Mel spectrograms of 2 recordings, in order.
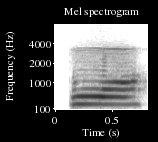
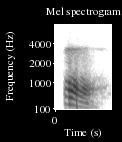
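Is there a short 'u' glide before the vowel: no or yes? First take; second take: yes; no. First: A short u glide comes before the o. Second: The vowel is a plain o with no glide. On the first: The speaker calls it right. "Tapi bacanya ada U-nya" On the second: The speaker calls it wrong. "Tapi tidak bacanya po"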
